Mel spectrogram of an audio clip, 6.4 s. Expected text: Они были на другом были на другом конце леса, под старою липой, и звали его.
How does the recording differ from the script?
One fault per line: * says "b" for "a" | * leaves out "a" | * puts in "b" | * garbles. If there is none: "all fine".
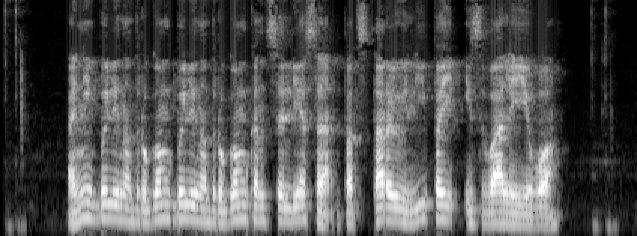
all fine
